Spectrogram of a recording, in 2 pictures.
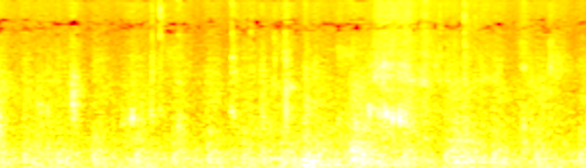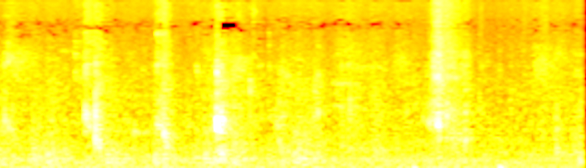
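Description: Close-miked chewing of crunchy battered fried tempeh, with irregular crisp crunches and a few sharper crunches near the end.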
